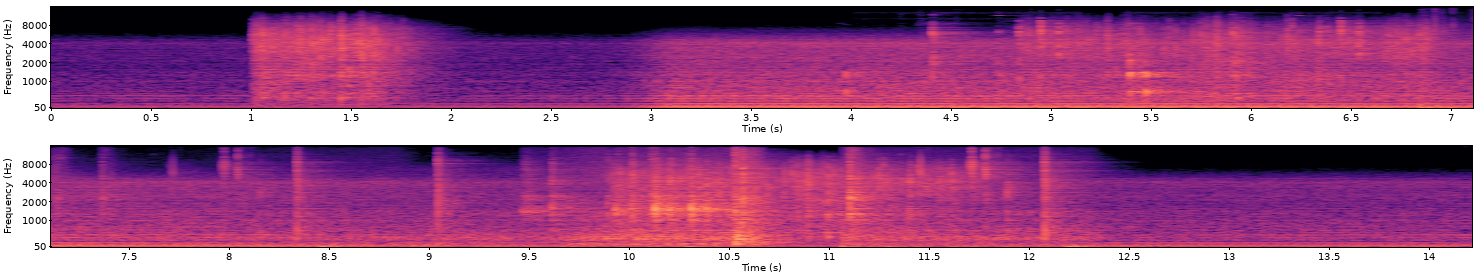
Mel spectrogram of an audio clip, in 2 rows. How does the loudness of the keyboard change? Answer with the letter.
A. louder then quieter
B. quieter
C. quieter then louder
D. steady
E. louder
C.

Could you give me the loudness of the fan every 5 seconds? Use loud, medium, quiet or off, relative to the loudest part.
loud, loud, medium.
